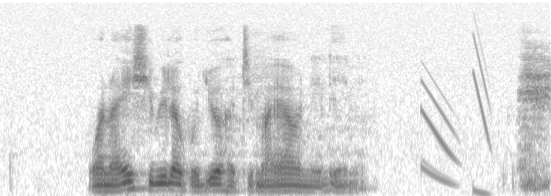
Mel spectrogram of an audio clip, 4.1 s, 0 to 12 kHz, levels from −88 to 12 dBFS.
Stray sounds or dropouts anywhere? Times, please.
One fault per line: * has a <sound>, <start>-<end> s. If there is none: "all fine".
* has a chirp, 3.2-3.7 s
